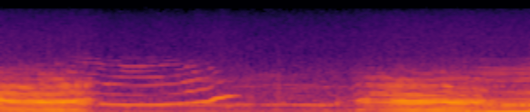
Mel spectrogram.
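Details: Humpback whale song in winter, from a lone whale, probably a male, moving very slowly or not at all, possibly singing to attract a female. Low harmonic moans, then a long gliding note that rises at its end, then another rich moan.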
